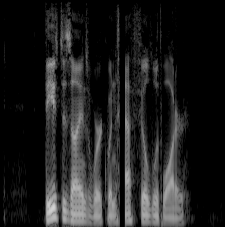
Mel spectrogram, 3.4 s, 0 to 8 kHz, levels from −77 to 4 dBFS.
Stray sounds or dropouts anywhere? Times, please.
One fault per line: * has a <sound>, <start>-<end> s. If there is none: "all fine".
* has a dropout, 1.8-1.9 s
